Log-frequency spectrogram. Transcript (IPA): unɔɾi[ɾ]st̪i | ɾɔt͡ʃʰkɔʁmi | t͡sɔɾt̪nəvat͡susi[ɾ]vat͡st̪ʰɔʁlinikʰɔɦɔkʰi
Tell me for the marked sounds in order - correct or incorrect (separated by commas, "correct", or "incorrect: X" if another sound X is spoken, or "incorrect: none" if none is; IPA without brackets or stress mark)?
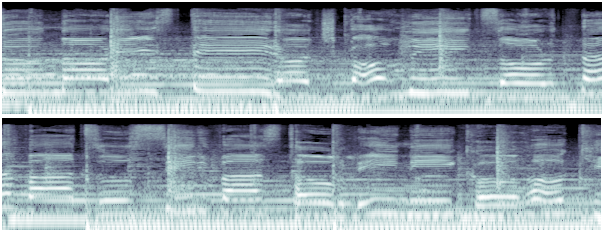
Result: incorrect: none, correct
